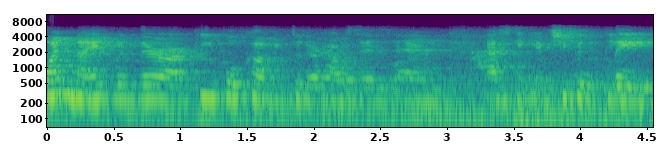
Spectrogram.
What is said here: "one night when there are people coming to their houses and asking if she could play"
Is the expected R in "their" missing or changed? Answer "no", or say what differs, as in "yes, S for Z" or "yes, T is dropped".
no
